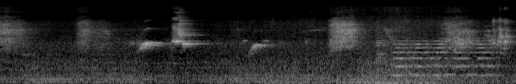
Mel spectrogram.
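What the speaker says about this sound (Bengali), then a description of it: "দেখো কি সুন্দর পাখিগুলো আসে।" Birds arrive to eat feed scattered on the ground, giving a few short chirps and squeaky calls at moderate distance, followed by a brief run of clearer tonal notes over a soft background hiss.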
